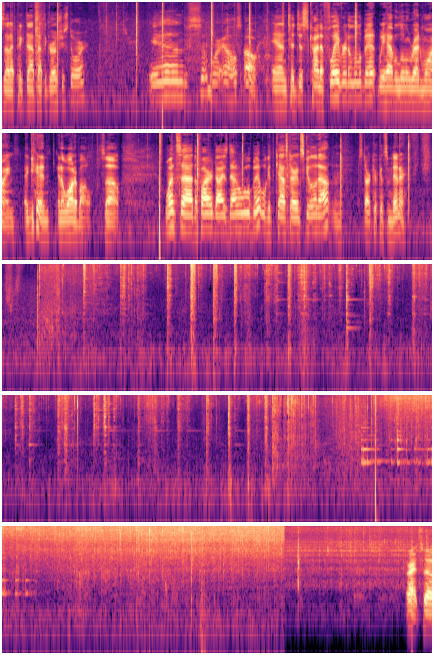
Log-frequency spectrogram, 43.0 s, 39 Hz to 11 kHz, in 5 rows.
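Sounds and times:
campfire crackling and popping: 0.0 - 7.5, 11.1 - 14.2, 17.8 - 43.0
sausages sizzling in skillet: 18.0 - 43.0.

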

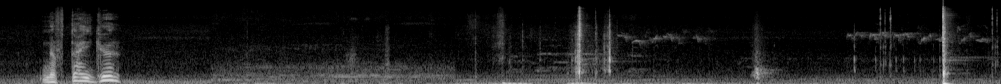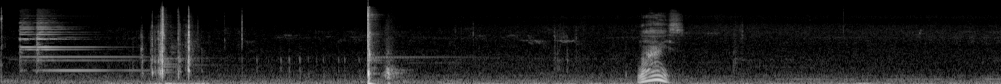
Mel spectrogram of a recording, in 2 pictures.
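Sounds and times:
bell-like chime: 10.2 - 11.4.

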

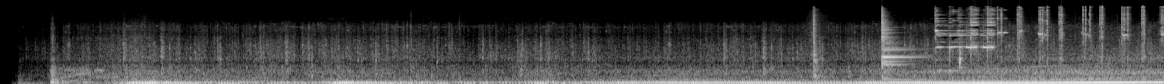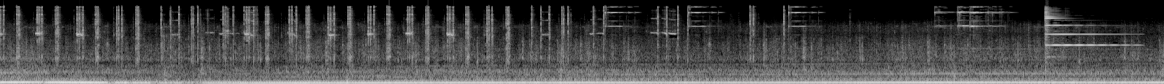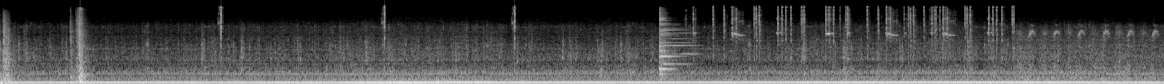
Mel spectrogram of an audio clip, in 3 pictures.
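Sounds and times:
bright metallic pings: 8.8 - 10.2, 21.0 - 23.1
metal parts rolling on wooden floor: 8.8 - 20.2, 21.0 - 21.9, 29.9 - 33.4
quick clicks and knocks: 8.8 - 20.2, 21.0 - 21.8, 29.9 - 33.4.

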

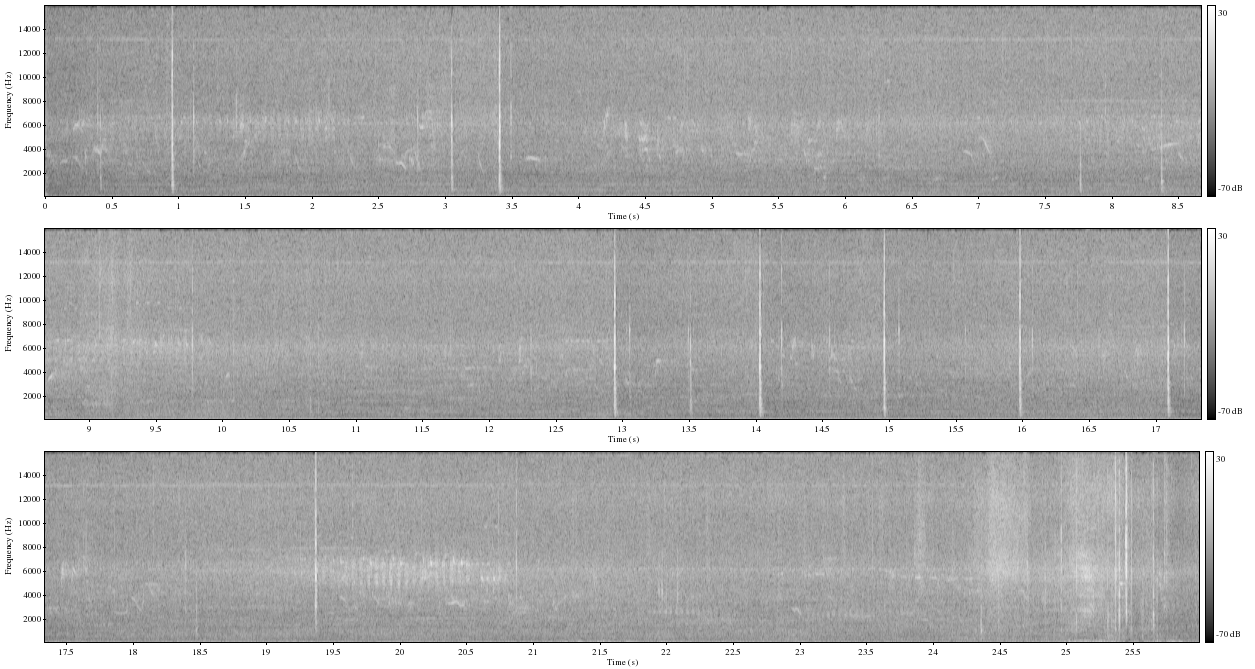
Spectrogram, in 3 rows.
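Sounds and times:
sharp clicks: 0.0 - 2.0, 2.6 - 4.8, 5.7 - 19.8
insects buzzing and chirping: 0.0 - 26.0.

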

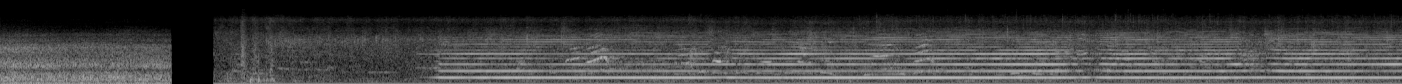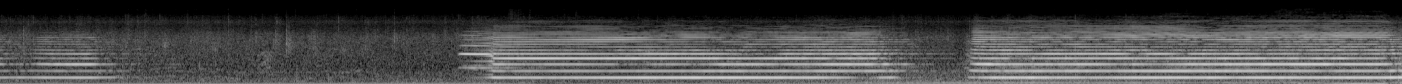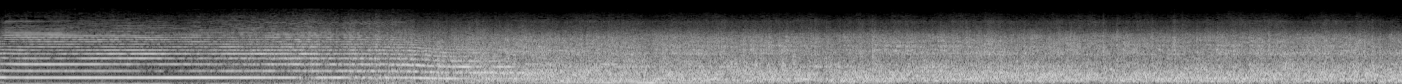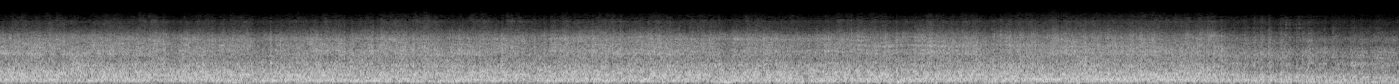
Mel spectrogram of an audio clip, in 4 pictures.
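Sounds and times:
train horn long blast: 4.2 - 15.5, 18.6 - 36.2
train wheels rushing on rails: 18.9 - 56.0.

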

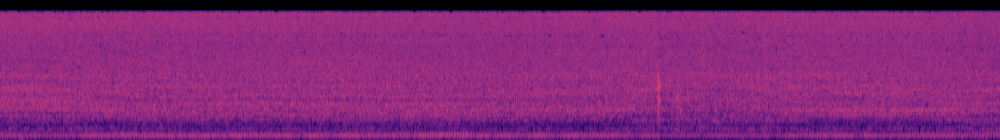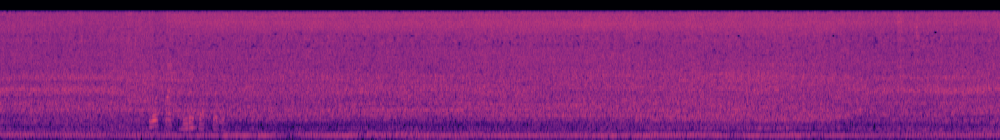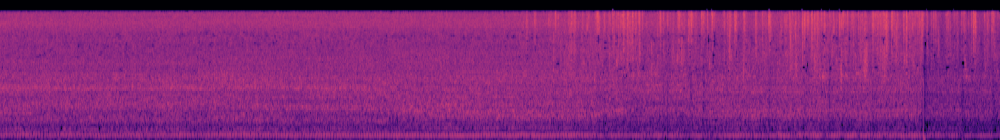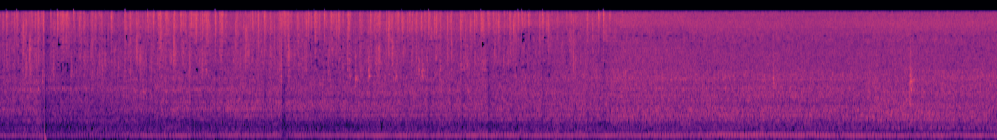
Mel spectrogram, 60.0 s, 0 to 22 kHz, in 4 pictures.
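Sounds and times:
stove burner hum and rush: 0.0 - 59.9
crackling sizzle: 37.8 - 54.6.

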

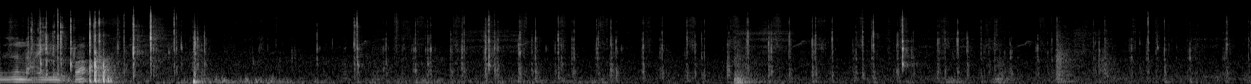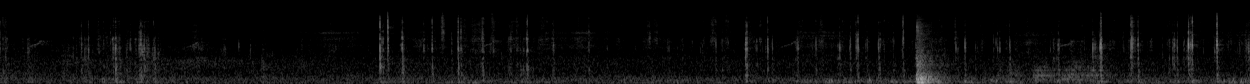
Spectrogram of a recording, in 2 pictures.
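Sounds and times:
clicks and taps of chainsaw parts: 0.1 - 2.1.

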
